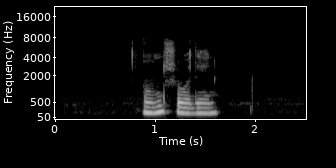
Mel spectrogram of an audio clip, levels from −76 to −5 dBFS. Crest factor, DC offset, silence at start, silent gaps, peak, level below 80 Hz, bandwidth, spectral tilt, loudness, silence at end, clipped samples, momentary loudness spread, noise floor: 20 dB; under 0.1%; 0.9 s; none; -16 dBFS; -80 dBFS; 8.2 kHz; -6 dB/octave; -33 LUFS; 0.9 s; under 0.1%; 15 LU; -70 dBFS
